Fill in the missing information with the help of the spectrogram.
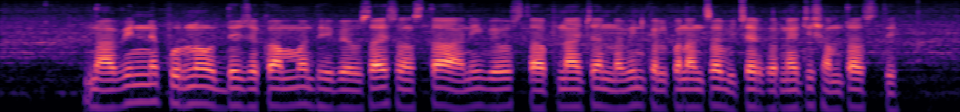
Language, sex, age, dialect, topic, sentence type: Marathi, male, 18-24, Varhadi, banking, statement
